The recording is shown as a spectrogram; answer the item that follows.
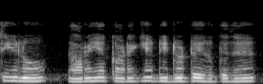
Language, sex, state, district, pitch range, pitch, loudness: Tamil, male, Tamil Nadu, Nilgiris, 145-160 Hz, 150 Hz, -15 LUFS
